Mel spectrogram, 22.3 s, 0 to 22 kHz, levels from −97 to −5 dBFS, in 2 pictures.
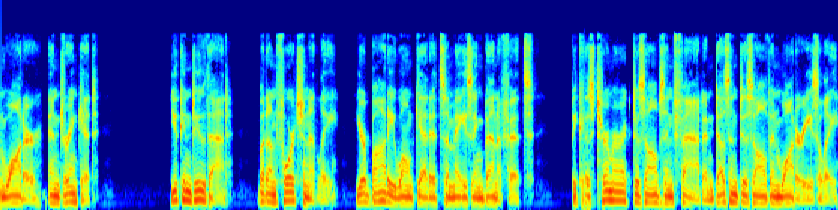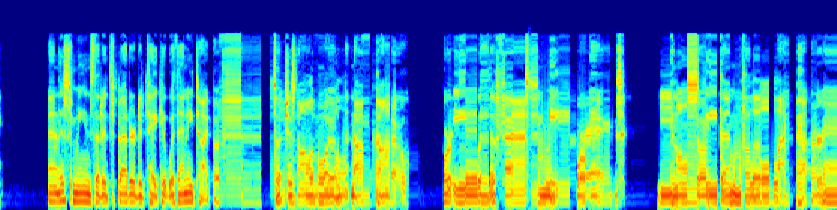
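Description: Short concealed packet loss shows up first at 0.51 s, then at 7.75 and 11.83 s. Each time about 40 ms never arrived, and the decoder papered over it by extending what came before, so you get a quick smear or wobble.

From 14.04 s to the end, there's robotic sound from repeated short buffers. A rigid, metallic 100 Hz buzz sits over the sound, most likely because audio kept arriving late and the last 10 ms was looped for most of that stretch while real material was skipped.

Inside that robotic stretch, four more short concealed losses land at 15.07, 15.79, 18.18 and 19.30 s. Each is another roughly 40 ms gap filled in, adding small smears on top of the buzz, with the high end topping out around 12 kHz throughout.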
